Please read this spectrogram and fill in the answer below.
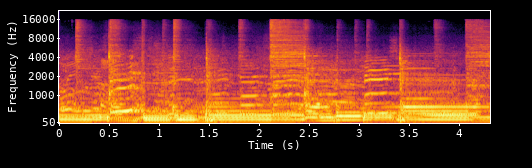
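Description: Blues band playing live: electric guitars over bass guitar and drum kit, with bending lead-guitar lines.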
